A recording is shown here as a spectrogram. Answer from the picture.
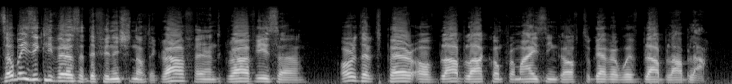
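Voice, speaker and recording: Speaking at a fairly quick pace with a Polish accent, the man has a medium pitch and ordinary pitch variation. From Poland. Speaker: software architect. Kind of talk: conference talk. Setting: stage with audience. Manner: fast.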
